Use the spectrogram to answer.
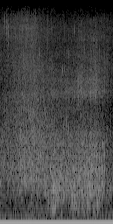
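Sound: ocean waves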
